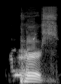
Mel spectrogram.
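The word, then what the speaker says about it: Peirce: p it's horrible yeah purse purse okay yeah yeah it's pronounced purse yeah it's horri yes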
